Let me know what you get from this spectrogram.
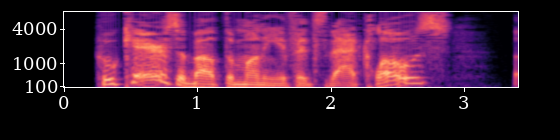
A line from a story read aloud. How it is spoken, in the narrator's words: I said cheerfully, though inside I was very disappointed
